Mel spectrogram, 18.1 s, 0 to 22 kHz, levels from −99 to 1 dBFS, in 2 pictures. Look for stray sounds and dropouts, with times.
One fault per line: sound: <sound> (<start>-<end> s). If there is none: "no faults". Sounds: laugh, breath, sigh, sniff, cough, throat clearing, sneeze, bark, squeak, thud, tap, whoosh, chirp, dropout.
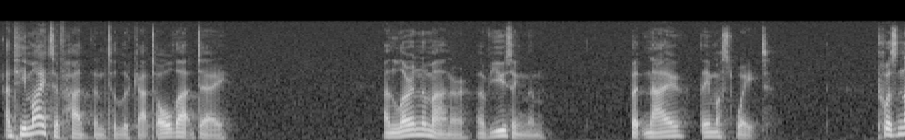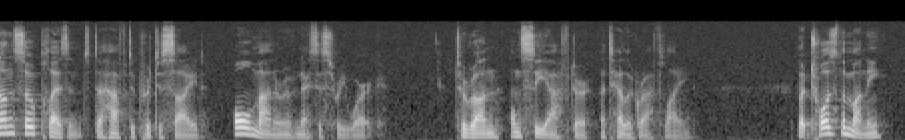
no faults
